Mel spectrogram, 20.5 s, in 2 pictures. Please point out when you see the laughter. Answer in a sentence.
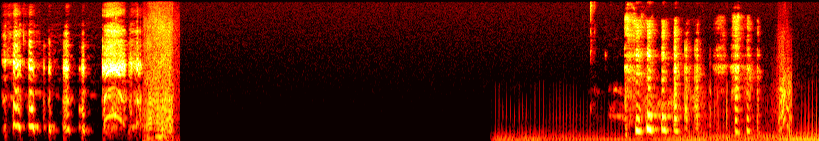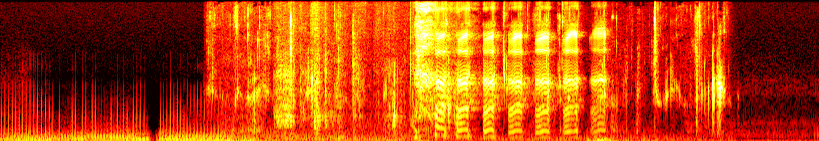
You can hear the laughter from 0.0 to 1.8 s, from 7.3 to 9.5 s and from 15.4 to 17.9 s.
